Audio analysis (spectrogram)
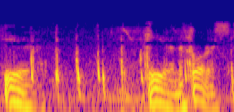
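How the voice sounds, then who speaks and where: An actor playing a shrewd, solemn ancient British warrior in a radio drama, measured and emphatic in delivery. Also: male voice, extremely low pitch, heavy background noise. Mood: urgent, persuasive. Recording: muffled vintage radio recording, music behind.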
